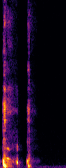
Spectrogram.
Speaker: hey guys I'm gonna be doing I'm kind of a talkie also I have a really bad cold right now I don't know if you can tell by my voice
